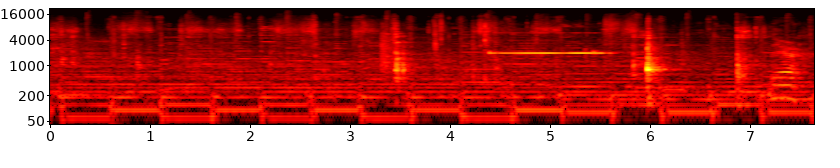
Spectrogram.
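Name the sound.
spatula scraping a mixing bowl of pound cake batter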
